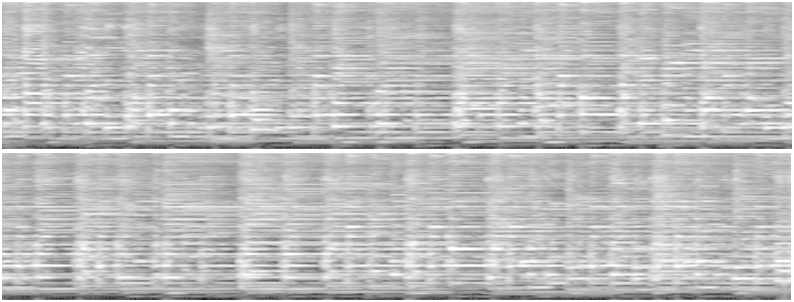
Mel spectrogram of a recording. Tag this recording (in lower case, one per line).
music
